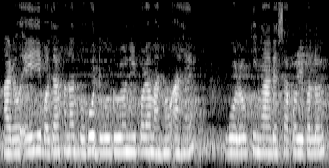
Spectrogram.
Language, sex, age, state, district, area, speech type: Assamese, female, 45-60, Assam, Darrang, rural, spontaneous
